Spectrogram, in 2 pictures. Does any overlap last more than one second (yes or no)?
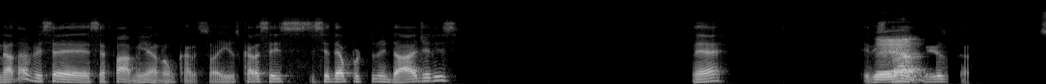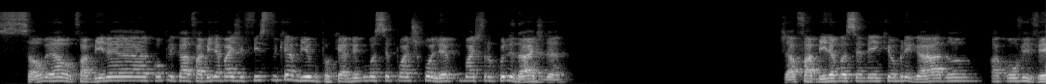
no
